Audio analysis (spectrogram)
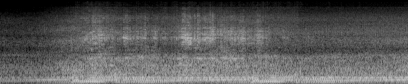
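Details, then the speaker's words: Renault Vel Satis driven with a wheel up on the jack, ABS light on: harsh metallic scrape rises and falls with each wheel turn over the engine; owner thinks it's the brakes. "And well, I think it's just the brakes. I'm going to tell if the bearings any good."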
